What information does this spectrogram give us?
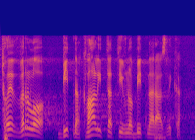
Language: Serbian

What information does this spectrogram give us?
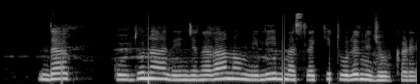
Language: Pashto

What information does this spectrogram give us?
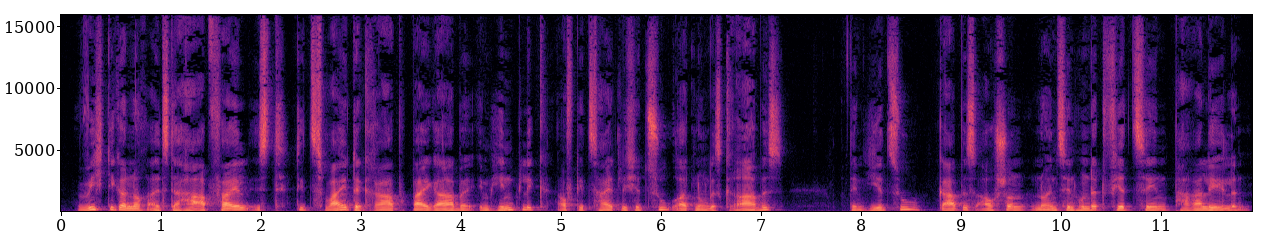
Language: German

